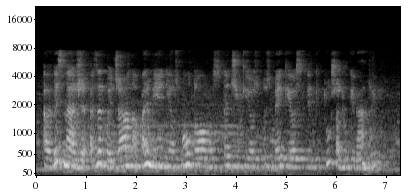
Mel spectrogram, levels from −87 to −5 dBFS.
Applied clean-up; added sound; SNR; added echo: none; Race car, auto racing / Accelerating, revving, vroom; 14 dB; reverberation time 0.8 s.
